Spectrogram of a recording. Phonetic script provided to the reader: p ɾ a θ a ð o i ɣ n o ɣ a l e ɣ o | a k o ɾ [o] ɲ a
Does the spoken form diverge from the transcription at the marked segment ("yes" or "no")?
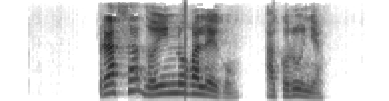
yes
